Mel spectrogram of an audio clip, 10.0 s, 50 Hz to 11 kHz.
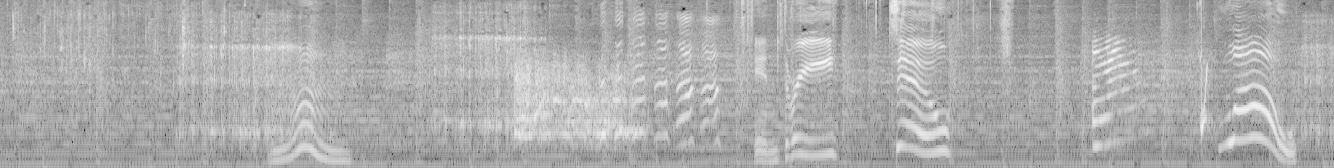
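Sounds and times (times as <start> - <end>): slurping liquid through a straw: 0.1 - 2.4, 3.1 - 4.7, 9.6 - 10.0.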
